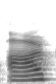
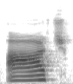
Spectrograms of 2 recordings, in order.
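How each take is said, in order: First: The word ends with a 'k' sound. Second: The word ends with a 'ch' sound. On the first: The speaker calls it wrong. "अब इसको आर्क नहीं पढ़ेंगे" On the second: The speaker calls it right. "इसको आर्च पढ़ेंगे।"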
